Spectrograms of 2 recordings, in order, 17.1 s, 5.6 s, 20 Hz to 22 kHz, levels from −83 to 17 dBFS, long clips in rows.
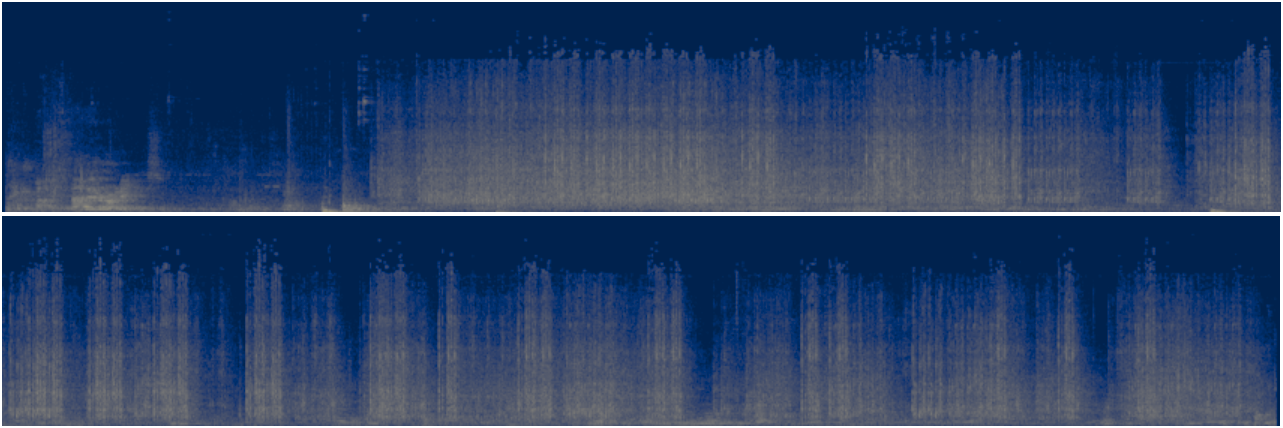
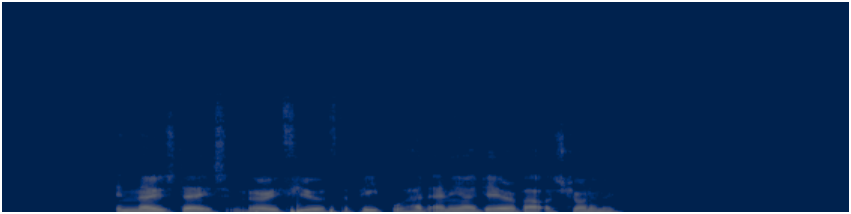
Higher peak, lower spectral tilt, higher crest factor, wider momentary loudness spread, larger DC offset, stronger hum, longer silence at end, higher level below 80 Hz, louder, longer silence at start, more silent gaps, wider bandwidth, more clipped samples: first, -14 dBFS vs -28 dBFS; second, -1.5 dB/octave vs -6.5 dB/octave; about the same, 22 dB vs 20 dB; about the same, 10 LU vs 8 LU; neither; neither; second, 0 s vs 1.55 s; first, -54 dBFS vs -68 dBFS; first, -33 LUFS vs -48 LUFS; second, 0 s vs 0.75 s; neither; first, 19.5 kHz vs 13 kHz; neither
